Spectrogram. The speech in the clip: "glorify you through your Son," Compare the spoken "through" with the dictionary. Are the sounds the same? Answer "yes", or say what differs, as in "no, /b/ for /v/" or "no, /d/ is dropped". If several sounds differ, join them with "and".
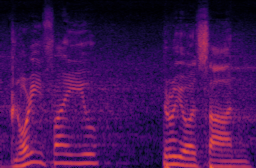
no, /t/ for /θ/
